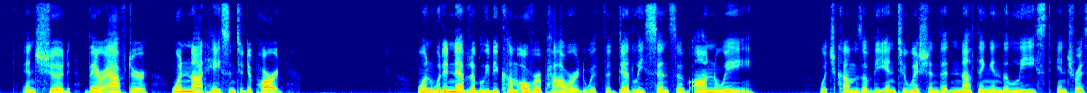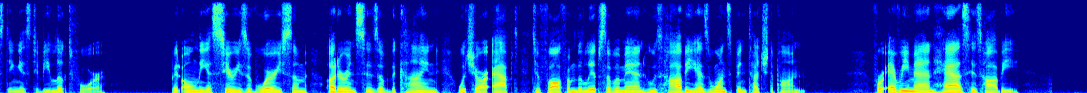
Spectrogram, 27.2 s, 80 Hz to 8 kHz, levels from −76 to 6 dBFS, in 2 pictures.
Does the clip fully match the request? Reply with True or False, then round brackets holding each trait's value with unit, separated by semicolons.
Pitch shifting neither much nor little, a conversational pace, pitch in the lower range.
True (3.4 semitones; 150 wpm; 105 Hz)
